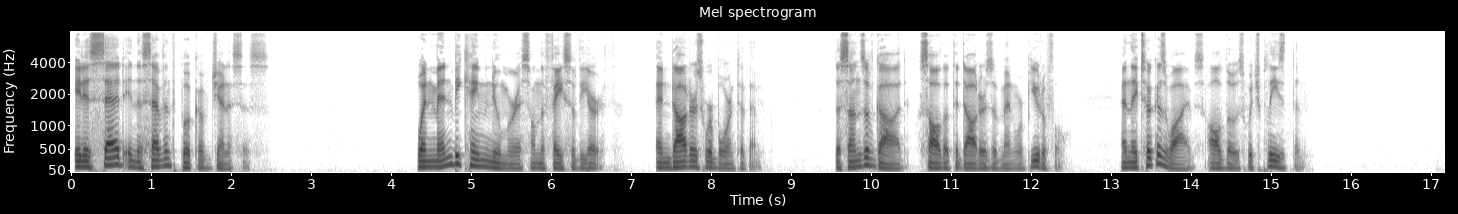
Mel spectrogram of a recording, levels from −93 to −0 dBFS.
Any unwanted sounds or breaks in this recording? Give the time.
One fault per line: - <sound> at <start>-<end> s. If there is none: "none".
none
